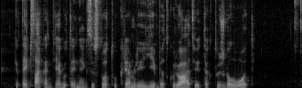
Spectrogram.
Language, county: Lithuanian, Marijampolė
